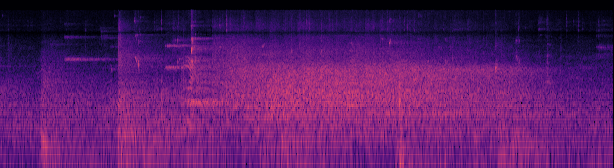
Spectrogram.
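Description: Table tennis ball clicking off paddles and table a few times in the first four seconds as a point is played, with short high squeaks. Then a swell of crowd noise fills the large hall for several seconds, with one sharp knock partway through.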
